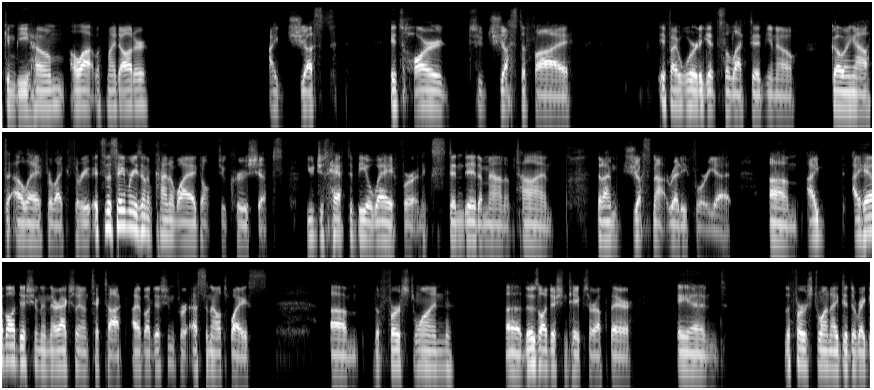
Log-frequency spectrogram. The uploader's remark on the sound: This is the original Zoom Audio.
